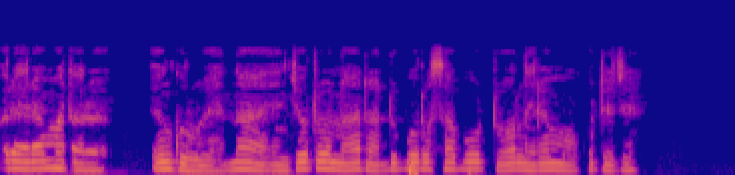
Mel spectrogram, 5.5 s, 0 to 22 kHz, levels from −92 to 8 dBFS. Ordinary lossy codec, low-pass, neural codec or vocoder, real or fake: none; 7.2 kHz; none; real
